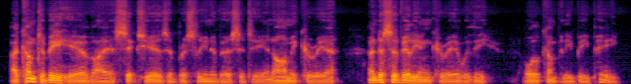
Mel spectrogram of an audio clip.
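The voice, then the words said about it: Lancashire accent with a lilt. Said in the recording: “I'm originally a Lancashire lad, and I suppose you can tell that from the lilt in my voice and my accent”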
